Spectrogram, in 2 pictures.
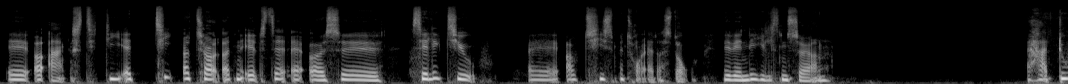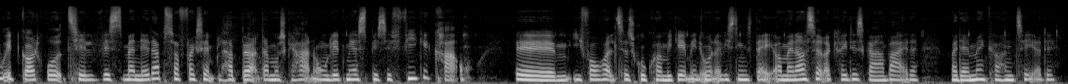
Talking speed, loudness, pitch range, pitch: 185 wpm, -20 LUFS, 205-230 Hz, 215 Hz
